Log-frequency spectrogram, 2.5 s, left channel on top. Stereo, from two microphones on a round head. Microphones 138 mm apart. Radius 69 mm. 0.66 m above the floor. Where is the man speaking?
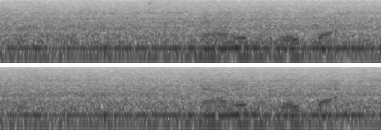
55° right (ahead or behind); by 2.4 s 60° right (ahead or behind).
